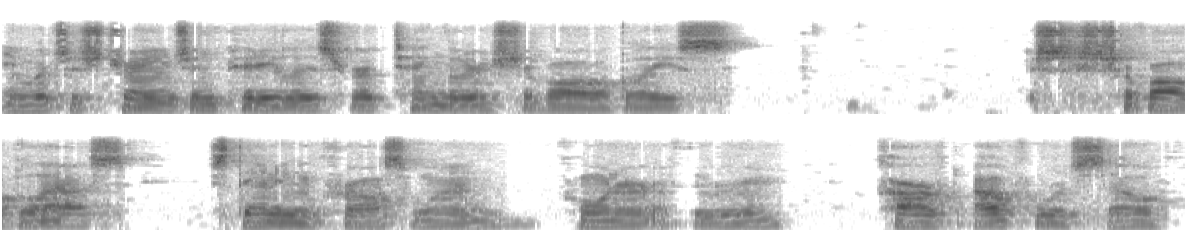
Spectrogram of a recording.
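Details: Adult man with a self-reported stutter, reading a novel aloud; he says he stutters less when reading. Phrase repetitions heard. Stuttering.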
